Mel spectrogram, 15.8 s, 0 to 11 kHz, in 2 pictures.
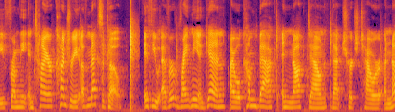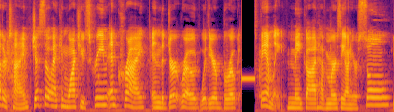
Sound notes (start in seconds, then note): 12.7 beep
